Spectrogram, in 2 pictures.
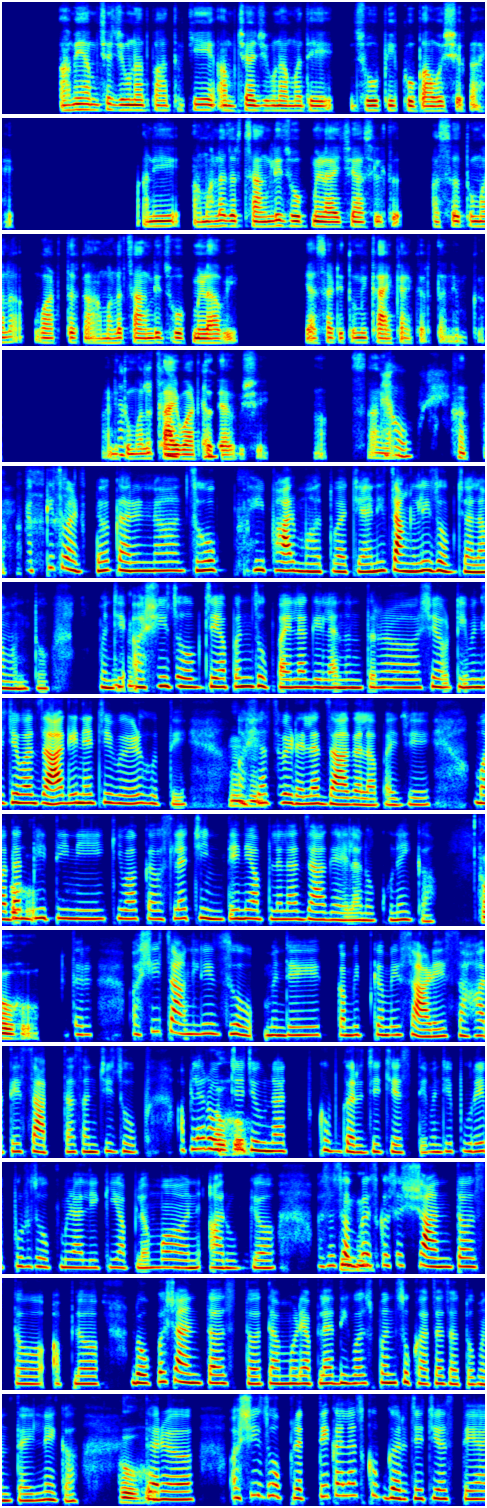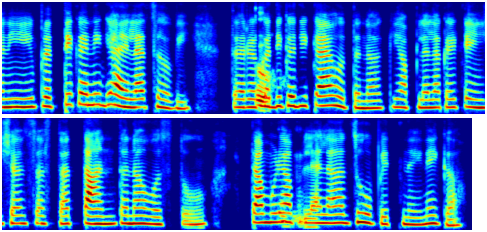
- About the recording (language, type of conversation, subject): Marathi, podcast, चांगली झोप कशी मिळवायची?
- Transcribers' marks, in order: other background noise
